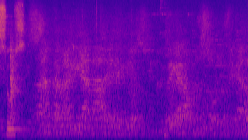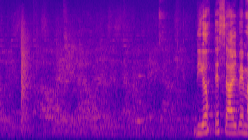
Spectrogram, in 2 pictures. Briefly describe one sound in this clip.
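A congregation murmurs prayers together in a large echoing hall.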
